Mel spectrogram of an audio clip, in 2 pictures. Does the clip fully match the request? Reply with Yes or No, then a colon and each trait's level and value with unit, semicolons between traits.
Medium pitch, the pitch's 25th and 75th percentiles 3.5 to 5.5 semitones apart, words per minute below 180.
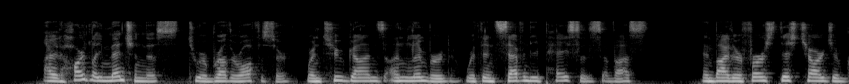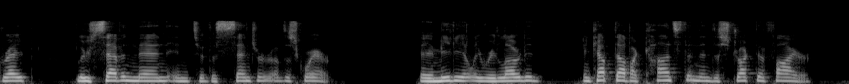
No: medium, 155 Hz; average, 2.7 semitones; average, 160 wpm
